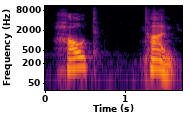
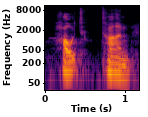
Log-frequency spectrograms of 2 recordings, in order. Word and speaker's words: Haut Ton: but it's produced by halt tan h-a-u-t t-o-n which I guess is pronounced hot ton it comes in seven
